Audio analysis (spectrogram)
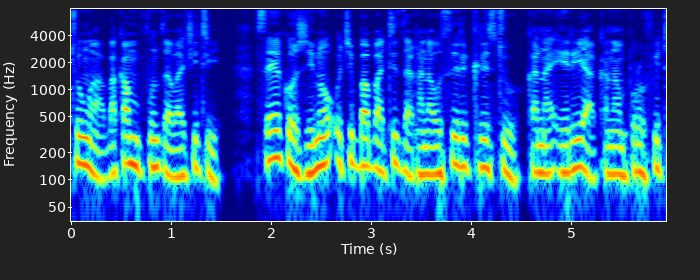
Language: Shona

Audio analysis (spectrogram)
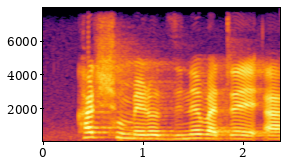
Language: Venda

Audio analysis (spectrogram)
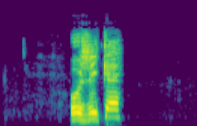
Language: Mokpwe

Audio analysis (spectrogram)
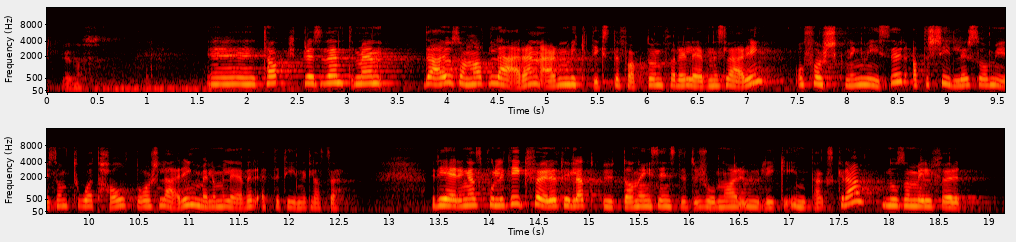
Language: Norwegian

